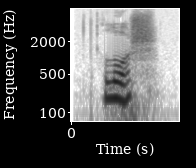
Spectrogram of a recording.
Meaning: 1. lie, falsehood 2. false
- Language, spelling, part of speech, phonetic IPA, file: Russian, ложь, noun, [ɫoʂ], Ru-ложь.ogg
